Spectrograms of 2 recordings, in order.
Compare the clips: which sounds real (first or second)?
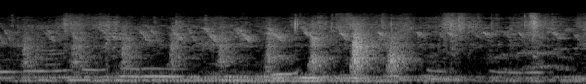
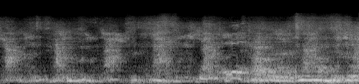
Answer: first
